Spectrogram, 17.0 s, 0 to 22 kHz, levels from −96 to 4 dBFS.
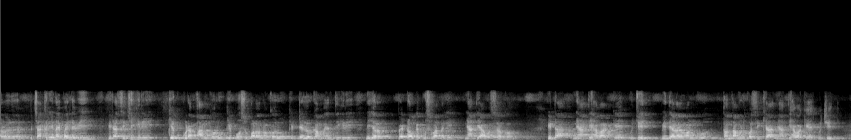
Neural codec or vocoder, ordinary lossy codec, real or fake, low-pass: none; none; real; none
